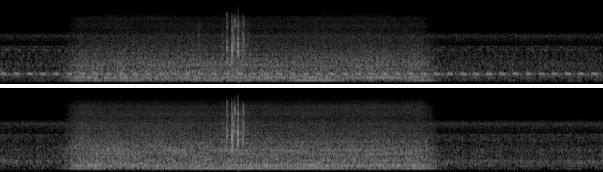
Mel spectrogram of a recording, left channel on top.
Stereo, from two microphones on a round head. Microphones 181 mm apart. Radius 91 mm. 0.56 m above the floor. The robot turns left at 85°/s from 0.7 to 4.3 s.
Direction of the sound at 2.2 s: 10° right (ahead or behind).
